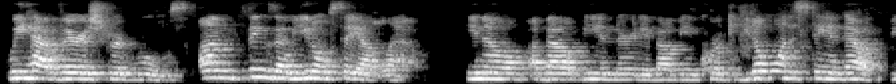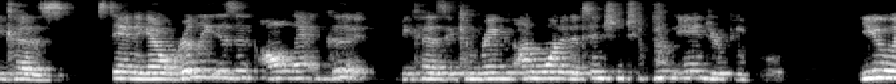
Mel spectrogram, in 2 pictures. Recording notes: panel at UCF’s Day of Cosplay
